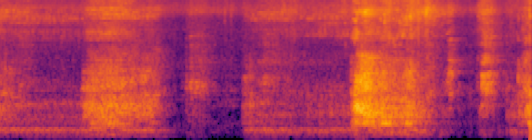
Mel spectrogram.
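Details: Two pit bull dogs fighting over a toy in play, indoors; low rumbling growls in two bursts with a sharper bark-like snarl near the end, a woman's voice faintly heard.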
